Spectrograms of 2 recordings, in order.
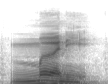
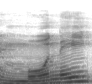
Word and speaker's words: money: é a maneira correta de falar essa palavra mani mani não é money e nem manei ou seja se finalzinho aqui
